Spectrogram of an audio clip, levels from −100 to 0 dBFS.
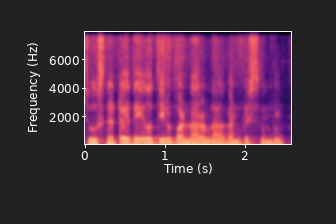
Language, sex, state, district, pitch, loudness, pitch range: Telugu, male, Telangana, Hyderabad, 125 Hz, -17 LUFS, 115-125 Hz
